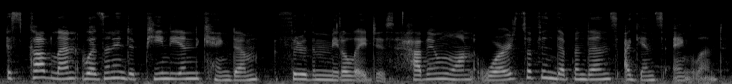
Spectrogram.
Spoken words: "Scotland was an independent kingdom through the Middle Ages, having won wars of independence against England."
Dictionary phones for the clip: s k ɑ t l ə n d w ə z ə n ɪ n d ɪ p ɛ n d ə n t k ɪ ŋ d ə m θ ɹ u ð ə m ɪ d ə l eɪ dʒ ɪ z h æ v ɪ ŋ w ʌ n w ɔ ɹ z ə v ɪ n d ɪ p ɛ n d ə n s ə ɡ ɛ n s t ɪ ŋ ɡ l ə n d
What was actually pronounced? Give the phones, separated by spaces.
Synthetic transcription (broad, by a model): s k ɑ t l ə n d w ə z ə n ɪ n d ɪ p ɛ n d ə n k ɪ ŋ d ə m θ ɹ u ð ə m ɪ d l eɪ dʒ ɪ z h æ v ɪ ŋ w ʌ n w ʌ ɹ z ə v ɪ n d ɪ p ɛ n d ə n s ə ɡ ɛ n s t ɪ ŋ ɡ l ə n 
